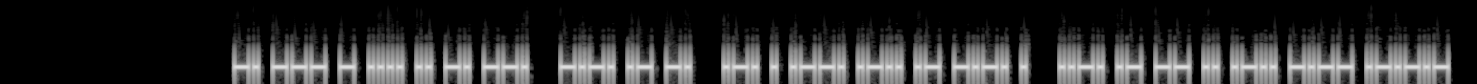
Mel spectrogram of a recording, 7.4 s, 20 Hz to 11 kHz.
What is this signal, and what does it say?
Morse code, heard as a keyed tone, about 50 wpm, 700 Hz. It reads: NOTHING CAN REPLACE FAMILY.
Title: Sentences from Top 1400 Words 50wpm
